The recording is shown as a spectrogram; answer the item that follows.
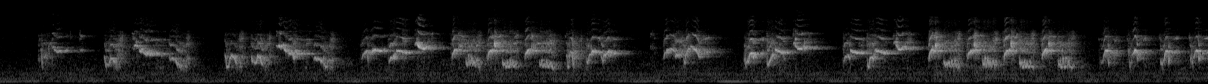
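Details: Excited Serbian Slavujar canary, Belgrade 2016, pouring out long phrases of rapid chirps and slurred notes in bursts of one to two seconds, separated by short pauses, steady and energetic throughout.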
